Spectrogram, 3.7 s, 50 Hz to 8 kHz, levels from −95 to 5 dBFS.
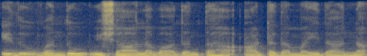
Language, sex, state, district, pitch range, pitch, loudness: Kannada, female, Karnataka, Chamarajanagar, 185-210 Hz, 195 Hz, -15 LUFS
